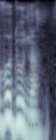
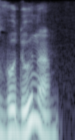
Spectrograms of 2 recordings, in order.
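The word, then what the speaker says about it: vaudoun: Euh, on, va, parler de la, religion vaudoune. Alors, on l'appelle vaudou pour simplifier, mais normalement, ça se prononce vaudoune.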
